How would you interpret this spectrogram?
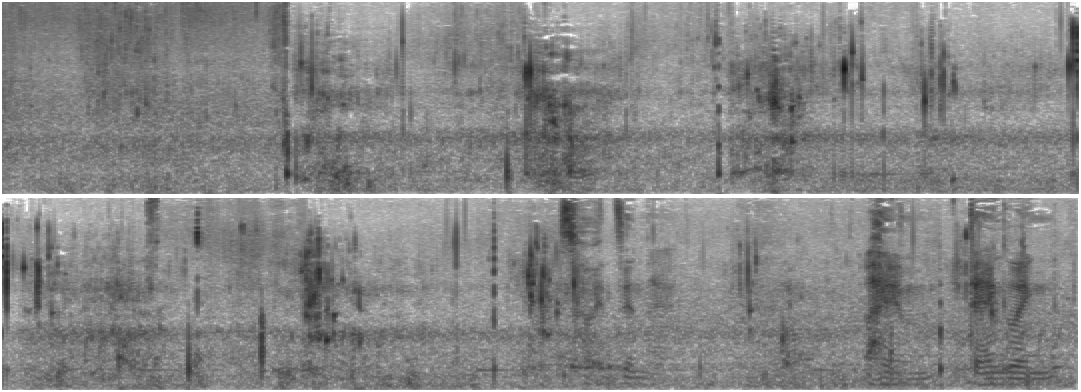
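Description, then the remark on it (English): Muffled underwater sound of the Hudson River, picked up by recording equipment lowered over the edge to just an inch below the surface: a steady low rush and rumble dotted with irregular clicks, knocks and bubbly pops, continuing throughout at a moderate level. “Most of the recording equipment I own off up here into the Hudson River. I could just barely reach. It's just an inch under.”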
